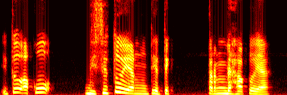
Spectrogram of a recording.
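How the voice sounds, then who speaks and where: A young adult woman, a podcast guest, telling a personal story in a casual chat, lively and acting out the dialogue she recalls. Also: on the high side, a little fast, no room sound, clean studio sound. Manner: lively, acts out quoted dialogue.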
